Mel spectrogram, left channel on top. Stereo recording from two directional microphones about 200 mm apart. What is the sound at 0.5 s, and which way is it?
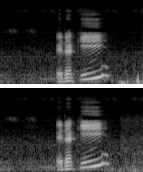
Speech, 40° left (ahead or behind).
